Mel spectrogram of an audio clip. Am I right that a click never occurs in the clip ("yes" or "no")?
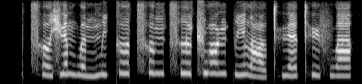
yes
